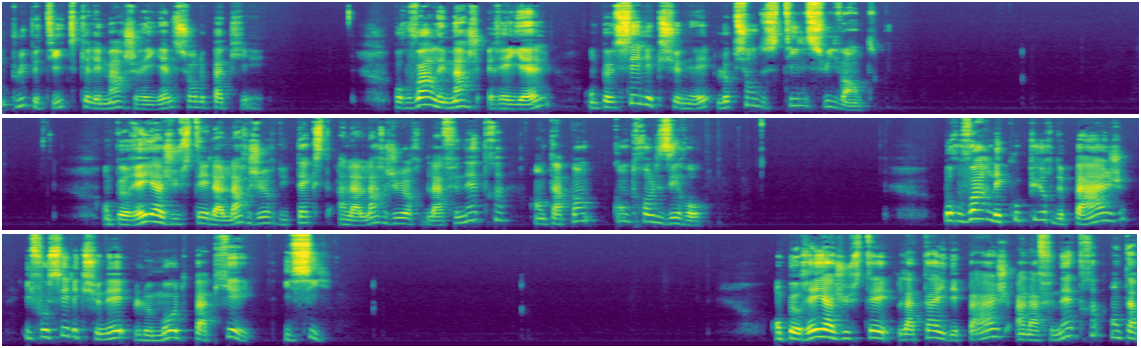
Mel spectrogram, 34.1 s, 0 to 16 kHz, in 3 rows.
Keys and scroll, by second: 18.6 ctrl+0.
